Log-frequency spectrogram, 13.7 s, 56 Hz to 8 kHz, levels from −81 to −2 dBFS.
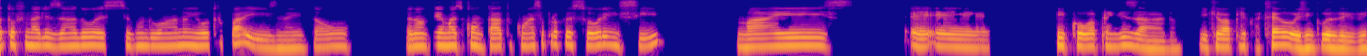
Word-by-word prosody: estou 155 - +1
finalizando 150 -1 0
esse 145 -2 -2
2º 140 0 -2
ano 145 +2 -2
em 150 -1 0
outro 145 +5 -2
país, 125 -8 +1
né, 115 0 -2
então, 125 +3 -5 0.6
eu 130 - +1
não 140 0 +2
tenho 150 +2 0
mais 150 -1 +1
contato 140 -1 0
com 140 - -4
essa 145 +4 -4
professora 155 -2 +1
em 155 -2 -2
si, 140 +5 -4 0.8
mas, 140 +2 0 0.6
eh 130 -2 +2
eh, - - -2 0.8
ficou 140 -1 +4
o - - +5
aprendizado, 130 -6 -1 0.2
e 125 - -4
que 125 - -5
eu 130 - +6
aplico 130 0 -2
até 155 +6 +4
hoje, 120 -6 +6
inclusive. 115 -2 +3
140 Hz, 145 wpm, -23 LUFS, 130-150 Hz, 0.8 s, eu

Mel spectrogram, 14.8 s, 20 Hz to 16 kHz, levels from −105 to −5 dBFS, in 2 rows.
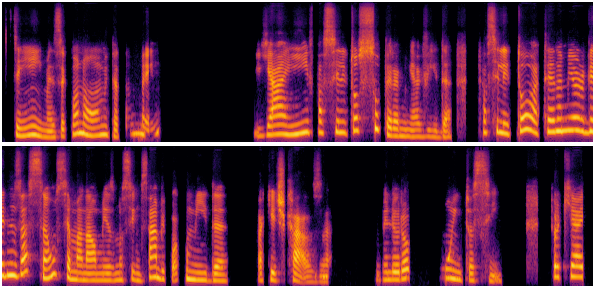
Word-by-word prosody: Sim, 205 0 +1
mas 155 +1 -5
econômica 215 -3 +1
também. 250 - -4 1.2
E 195 +4 -4
aí, 240 +3 +4
facilitou 285 +2 -1
super 320 - +1
a 190 - +1
minha 175 -2 -5
vida. 165 -2 -7 0.4
Facilitou 285 +4 +2
até 295 +2 +2
na 315 +1 +5
minha 335 +1 +3
organização 310 - +3
semanal 190 - +1
mesmo, 180 +1 -5
assim, 190 -1 -6
sabe, 245 +4 +2
com - - -5
a - - -6
comida 185 -5 0 0.4
aqui 180 +2 -1
de 180 - +5
casa. 140 -5 0 0.7
Melhorou 195 +3 +1 0.4
muito, 215 -7 -1
assim. 175 -3 -7 0.6
Porque, 270 0 -1
ai 270 -1 +5
220 Hz, 125 wpm, -22 LUFS, 180-275 Hz, 1.2 s, na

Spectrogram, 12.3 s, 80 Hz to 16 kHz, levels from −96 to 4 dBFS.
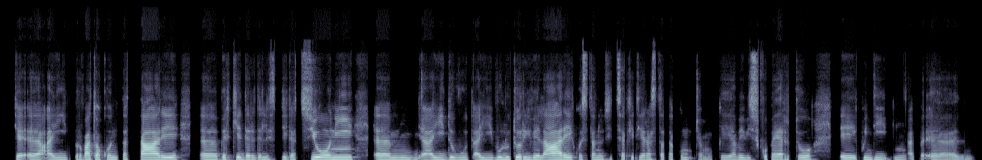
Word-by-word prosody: che, 190 - 0
ehm, 180 0 0
hai 185 0 -1
provato 195 +1 +2
a - - -2
contattare, 190 -1 +4 0.3
ehm, 185 0 +1
per 190 0 -2
chiedere 190 -2 0
delle 185 0 -3
spiegazioni, 200 +2 +2 0.2
ehm, 185 -1 0
hai 185 0 0
dovut 195 +1 -3
hai 180 0 -2
voluto 195 +1 +1
rivelare 195 0 +5
questa 185 0 -6
notizia 185 +1 -6
che - - -8
ti 185 - -5
era 185 0 -3
stata 185 +1 -7
com 185 0 -8
diciamo, - - -13
che 175 0 -6
avevi 175 0 -3
scoperto 180 +1 -3 0.3
e 180 -1 0
quindi, 185 -1 -3
mhmm, 180 0 -9
ap - - -12
eh 90 0 -4
n - - -12
185 Hz, 165 wpm, -23 LUFS, 180-195 Hz, 0.3 s, rivelare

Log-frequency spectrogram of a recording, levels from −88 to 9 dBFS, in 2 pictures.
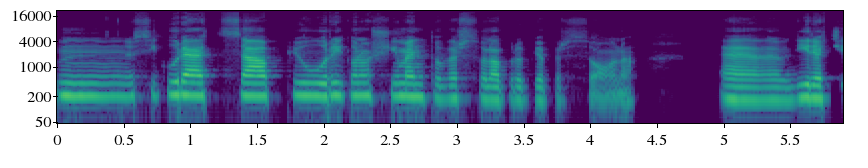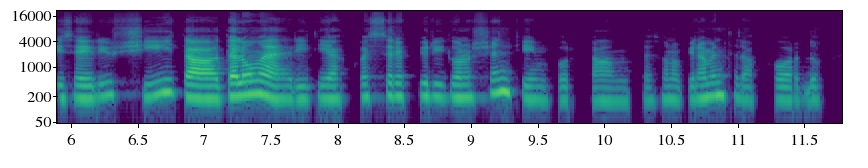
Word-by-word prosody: mhmm, 205 -1 -4
sicurezza, 215 0 +4
più 210 0 -5
riconoscimento 210 -2 -3
verso 185 0 -8
la 170 -1 +1
propria 170 0 -10
persona. 160 -1 -15 0.6
Ehm, 170 -1 -2
dire: 185 0 +1
"Ci 185 0 -9
sei 180 0 +1
riuscita, 205 -2 +4
te 205 +3 +7
lo 220 +2 +5
meriti." 180 -5 +2
Ecco, 180 +2 -6
essere 200 +1 -4
più 205 0 -7
riconoscenti 195 +5 -2
è 175 - -4
importante, 165 -1 -11
sono 175 0 -11
pienamente 195 +5 -4
d'accordo. 170 0 -10
195 Hz, 125 wpm, -24 LUFS, 175-210 Hz, 0.6 s, te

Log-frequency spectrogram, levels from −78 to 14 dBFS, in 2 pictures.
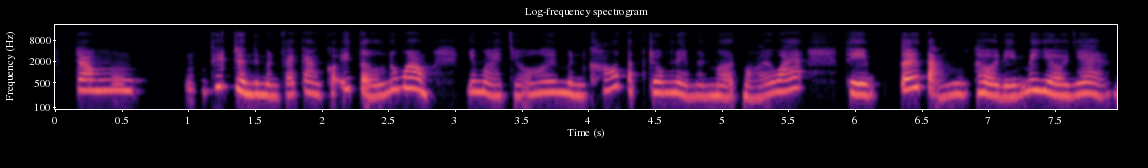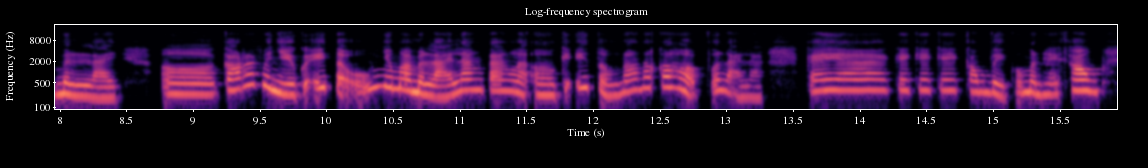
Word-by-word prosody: trong 300 0 +1 0.6
thuyết 385 0 -1
trình 285 -7 +5
thì 240 - 0
mình 225 -2 -2
phải 230 +2 -3
càng 255 -2 -3
có - - -5
ý - - -2
tưởng, 210 +4 0
đúng 320 +4 -3
hông? 335 -6 +5 0.3
Nhưng 275 - -3
mà, 250 -5 -2
trời 215 0 -10
ơi, 265 +1 -1
mình 240 -5 -1
khó 330 - -3
tập - - -2
trung 265 -1 +1
nè, 245 -3 0
mình 210 0 -7
mệt 210 +1 -4
mỏi 205 +4 -5
quá. 295 +6 +1 0.3
Thì 240 -3 +5 0.2
tới 335 +4 +8
tận 230 +4 +1
thời 250 -4 +3
điểm 210 +5 -2
bây 305 - +2
giờ 260 -6 +3
nha, 235 0 -1
mình 225 -3 +2
lại, 190 -1 -3 0.3
ờ, 235 -1 0
có 310 +1 +5
rất 435 +4 -1
là 390 - +5
nhiều 245 -7 +5
cái - - -2
ý 370 - +4
tưởng 375 - 0
nhưng 365 - +2
mà 320 -2 +5
mình 260 -5 +6
lại 200 +1 +2
lăn 310 +3 +1
tăn 295 -1 -1
là, 255 - 0
ờ, 225 0 -3
cái - - -7
ý 365 - 0
tưởng 225 -3 -3
đó 280 +3 -1
nó 355 - -1
có 375 - +2
hợp 340 -5 +1
với 300 - -2
lại 260 -8 -5
là 195 0 -11 0.3
cái, 300 +2 0
à, 310 0 +1
cái 305 -1 -4
cái 305 0 -7
cái 305 0 -6
công 275 -2 -4
việc 245 -4 0
của 265 - -7
mình 265 -4 +1
hay 230 0 -5
không. 300 +2 +6
265 Hz, 270 wpm, -21 LUFS, 230-305 Hz, 0.6 s, tới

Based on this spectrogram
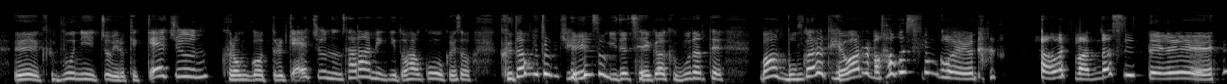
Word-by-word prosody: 예, 225 -1 +3
그분이 235 +2 -4
좀 225 -4 -1
이렇게 185 +1 -4
깨 365 - 0
준 370 -1 -2
그런 215 -1 0
것들을 205 -2 -1
깨 345 - -2
주는 300 -7 -5
사람이기도 270 - -2
하고 245 0 0
그래서 215 0 -3 0.3
그 260 - 0
다음부터는 470 +1 +2
계속 455 +1 +1
이제 255 +2 +1
제가 240 +2 +1
그분한테 255 +2 -2 0.3
막 350 -4 +2
뭔가를 245 - +2
대화를 345 - +3
막 - - -1
하고 - - +3
싶은 275 -2 -6
거예요. 270 -5 +2
다음 320 +5 -8 0.4
다음에 310 +3 +4
만났을 335 - +1
때. 265 -3 +2
265 Hz, 330 characters per minute, -23 LUFS, 230-345 Hz, 0.4 s, 다음에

